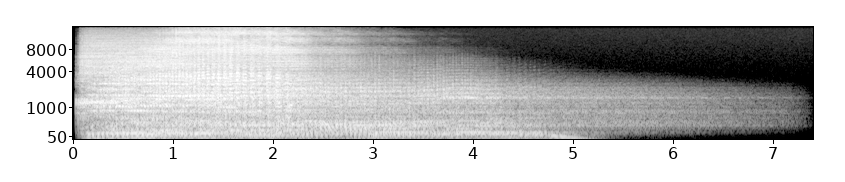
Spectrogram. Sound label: Arachnoid Camper Vocal Death; Warframe; Corpus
